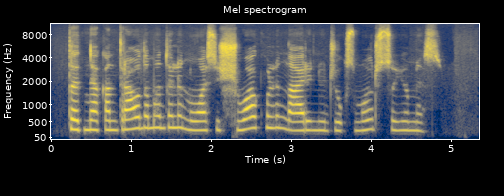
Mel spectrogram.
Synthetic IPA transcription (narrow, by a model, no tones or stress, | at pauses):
t̪ɐt̪nʲɛkɐnt̪ɾɑˑʊd̪ɐmɐd̪ɐlʲɪnuɔsʲɪʃʲuɔkʊlʲɪnɑːɾʲɪnʲuːd͡ʒʲʊksmʊɪɾsʊjʊmʲɪs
